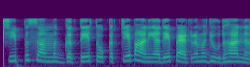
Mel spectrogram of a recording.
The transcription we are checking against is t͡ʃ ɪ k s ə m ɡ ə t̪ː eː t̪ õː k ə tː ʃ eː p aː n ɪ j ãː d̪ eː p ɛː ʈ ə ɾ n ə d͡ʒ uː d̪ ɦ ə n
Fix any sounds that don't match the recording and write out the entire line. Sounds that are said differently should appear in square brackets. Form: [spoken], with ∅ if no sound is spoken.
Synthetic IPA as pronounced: t͡ʃ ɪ [p] s ə m ɡ ə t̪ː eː t̪ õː k ə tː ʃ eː p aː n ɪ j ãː d̪ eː p ɛː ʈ ə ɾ [m] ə d͡ʒ uː d̪ ɦ ə n

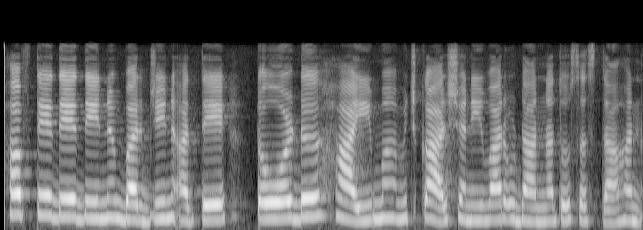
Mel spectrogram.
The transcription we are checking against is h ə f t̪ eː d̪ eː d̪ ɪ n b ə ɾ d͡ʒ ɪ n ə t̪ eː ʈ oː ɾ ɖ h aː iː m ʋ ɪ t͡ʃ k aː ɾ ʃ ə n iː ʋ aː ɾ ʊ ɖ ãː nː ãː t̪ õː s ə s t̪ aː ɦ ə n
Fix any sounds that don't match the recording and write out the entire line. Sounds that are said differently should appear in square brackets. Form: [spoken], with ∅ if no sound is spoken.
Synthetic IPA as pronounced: h ə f t̪ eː d̪ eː d̪ ɪ n b ə ɾ d͡ʒ ɪ n ə t̪ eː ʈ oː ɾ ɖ h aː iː m ʋ ɪ t͡ʃ k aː ɾ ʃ ə n iː ʋ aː ɾ ʊ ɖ [aː] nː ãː t̪ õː s ə s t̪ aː ɦ ə n

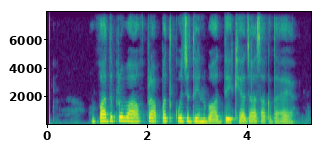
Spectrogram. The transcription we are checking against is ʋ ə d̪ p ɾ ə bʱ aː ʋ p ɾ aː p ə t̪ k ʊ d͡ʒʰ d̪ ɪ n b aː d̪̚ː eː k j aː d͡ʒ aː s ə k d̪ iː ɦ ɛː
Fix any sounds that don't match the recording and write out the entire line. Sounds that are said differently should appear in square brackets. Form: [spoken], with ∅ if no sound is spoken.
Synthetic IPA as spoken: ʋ ə d̪ p ɾ ə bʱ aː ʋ p ɾ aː p ə t̪ k ʊ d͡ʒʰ d̪ ɪ n b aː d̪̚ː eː [kʰ] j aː d͡ʒ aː s ə k d̪ [aː] ɦ ɛː

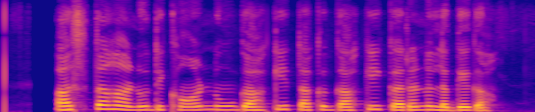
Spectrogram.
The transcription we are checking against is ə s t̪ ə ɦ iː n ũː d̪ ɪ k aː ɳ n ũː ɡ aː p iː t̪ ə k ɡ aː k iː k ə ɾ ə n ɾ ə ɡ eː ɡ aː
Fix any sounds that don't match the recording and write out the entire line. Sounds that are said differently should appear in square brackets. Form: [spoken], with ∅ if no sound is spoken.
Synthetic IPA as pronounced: ə s t̪ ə ɦ [aː] n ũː d̪ ɪ [kʰ] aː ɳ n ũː ɡ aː [k] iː t̪ ə k ɡ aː k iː k ə ɾ ə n [l] ə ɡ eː ɡ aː

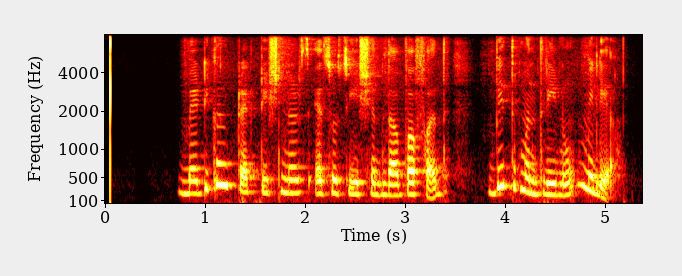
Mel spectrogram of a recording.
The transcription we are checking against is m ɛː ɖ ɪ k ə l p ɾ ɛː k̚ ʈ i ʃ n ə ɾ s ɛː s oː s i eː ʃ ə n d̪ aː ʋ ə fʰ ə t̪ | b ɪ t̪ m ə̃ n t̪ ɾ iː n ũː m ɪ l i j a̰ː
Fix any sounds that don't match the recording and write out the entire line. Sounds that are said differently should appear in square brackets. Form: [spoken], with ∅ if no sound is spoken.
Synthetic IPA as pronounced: m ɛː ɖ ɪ k ə l p ɾ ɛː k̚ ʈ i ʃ n ə ɾ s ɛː s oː s i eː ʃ ə n d̪ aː ʋ ə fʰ ə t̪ | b ɪ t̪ m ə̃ n t̪ ɾ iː n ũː m ɪ l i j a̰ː

